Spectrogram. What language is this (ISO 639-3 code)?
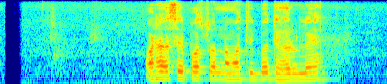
nep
